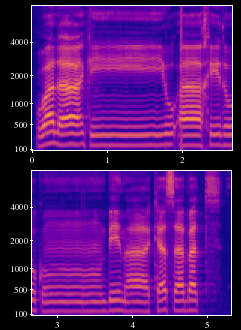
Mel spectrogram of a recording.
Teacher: اینجا میم ساکنه بعدش با آمده اخفا میکنیم میم ساکن را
